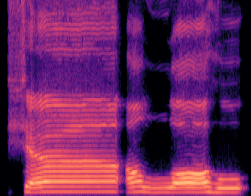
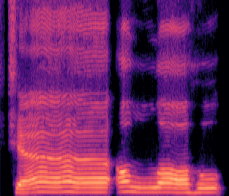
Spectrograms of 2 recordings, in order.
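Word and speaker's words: شَاءَ اللَّهُ: ഇല്ല ഇല്ല എന്നുള്ളതൊക്കെ നിങ്ങൾക്ക് കൃത്യമായ രീതിയിൽ ഉച്ചരിക്കാൻ അറിയുണ്ടാവും ഷാ അളളാഹു ഷാ അളളാഹു ഇവിടെ ഷാഅ എന്ന് പറയുമ്പോൾ ഇവിടെ എന്ത് ചെയ്യുന്നുണ്ട് ഈ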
